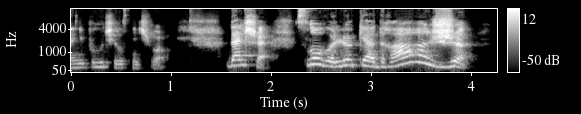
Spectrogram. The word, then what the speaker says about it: le cadrage: Слово le cadrage. Я надеюсь, что все произносят хорошо, и «же» у них яркое «же», и вообще ни капельки не похоже на «ше».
